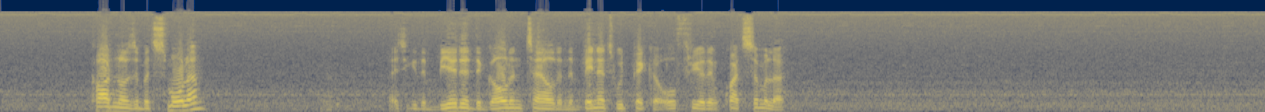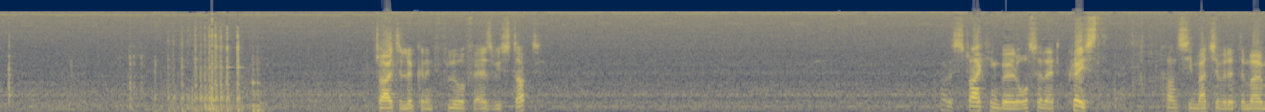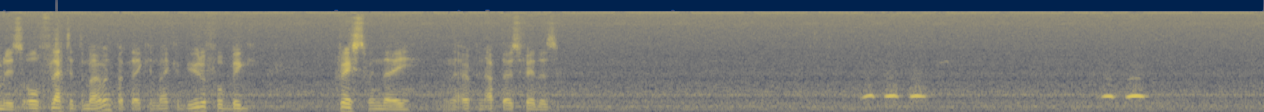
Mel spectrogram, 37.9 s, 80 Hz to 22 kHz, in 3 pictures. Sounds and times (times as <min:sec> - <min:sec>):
Speech: 0:00.9 - 0:02.2, 0:03.2 - 0:07.9, 0:16.4 - 0:18.2, 0:22.0 - 0:27.9, 0:28.6 - 0:31.0.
